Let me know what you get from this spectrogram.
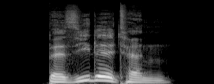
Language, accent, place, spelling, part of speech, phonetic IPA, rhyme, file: German, Germany, Berlin, besiedelten, adjective / verb, [bəˈziːdl̩tn̩], -iːdl̩tn̩, De-besiedelten.ogg
- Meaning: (adjective) inflection of besiedelt: 1. strong genitive masculine/neuter singular 2. weak/mixed genitive/dative all-gender singular 3. strong/weak/mixed accusative masculine singular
